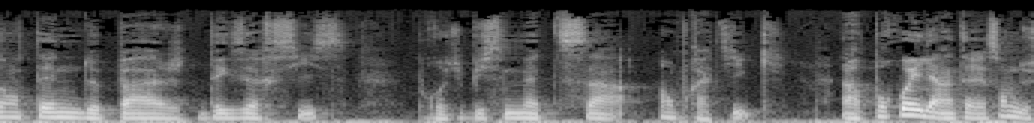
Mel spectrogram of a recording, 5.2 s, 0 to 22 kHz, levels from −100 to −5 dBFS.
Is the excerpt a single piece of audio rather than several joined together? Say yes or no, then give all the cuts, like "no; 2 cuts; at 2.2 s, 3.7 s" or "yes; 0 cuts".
yes; 0 cuts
